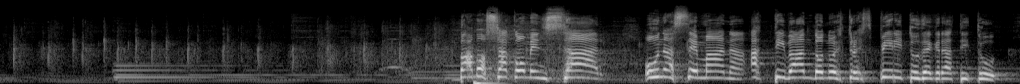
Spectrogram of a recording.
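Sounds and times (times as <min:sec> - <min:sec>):
audience applauding: 0:00.0 - 0:06.4
speech: 0:04.6 - 0:10.1.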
